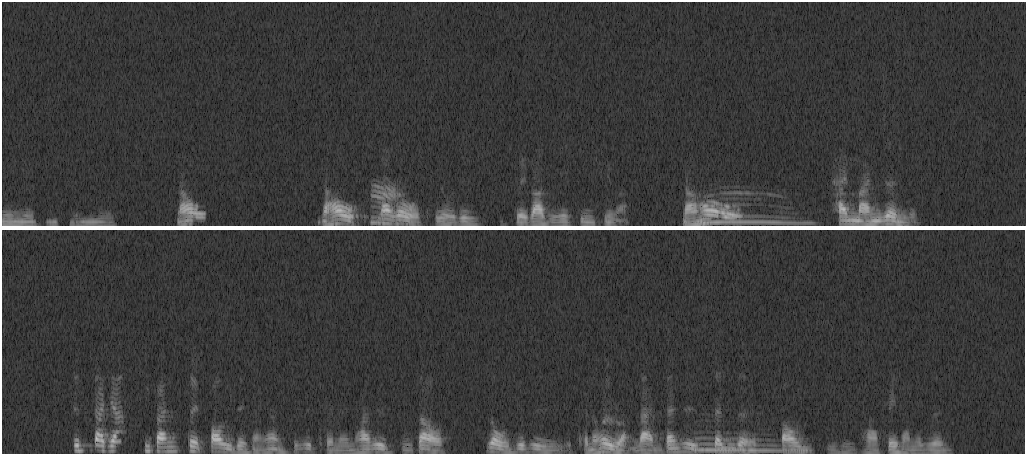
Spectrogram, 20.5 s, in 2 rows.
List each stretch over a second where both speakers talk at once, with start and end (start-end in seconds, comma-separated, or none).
17.1-18.4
